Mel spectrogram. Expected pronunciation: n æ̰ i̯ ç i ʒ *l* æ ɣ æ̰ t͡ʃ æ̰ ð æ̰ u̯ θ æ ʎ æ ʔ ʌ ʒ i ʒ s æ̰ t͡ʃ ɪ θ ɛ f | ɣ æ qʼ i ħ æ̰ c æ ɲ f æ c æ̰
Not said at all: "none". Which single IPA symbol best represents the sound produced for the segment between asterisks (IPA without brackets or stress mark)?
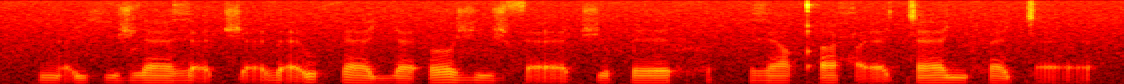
l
